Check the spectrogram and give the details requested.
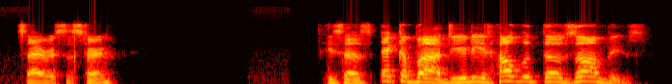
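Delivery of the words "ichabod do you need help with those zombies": high, screamed in put-on voice. Voicing a character who calls to Ichabod about the zombies: shouting in character. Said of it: "Why are we screaming?".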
